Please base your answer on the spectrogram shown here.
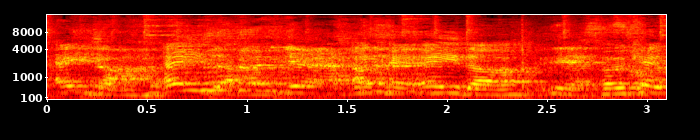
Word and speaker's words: Ada: Hi, am I pronouncing it right? Ada.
